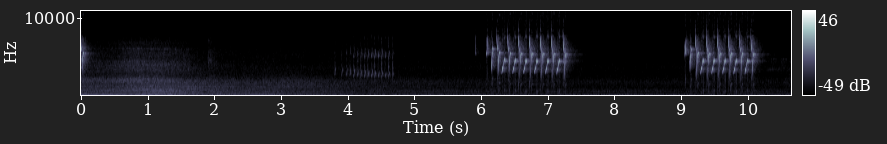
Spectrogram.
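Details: Old kept European goldfinch singing in the lebrijano style: after quiet, faint fragments at first, two bright, high bursts of about seven fast repeated metallic notes, each lasting just over a second, a few seconds apart.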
